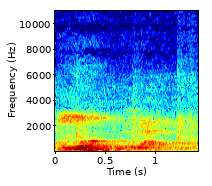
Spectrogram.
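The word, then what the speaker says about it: molar: लिख सकते हैं, और इनका प्रोनाउंसिएशन होता है मोलर।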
